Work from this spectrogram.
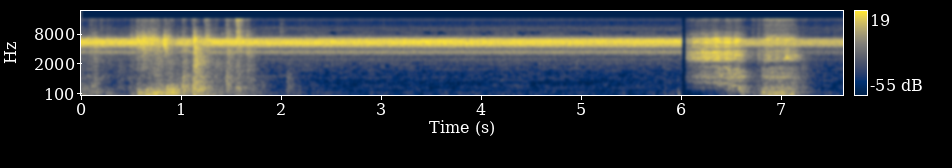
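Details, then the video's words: Nervous pony, apparently named Chico, in its stall: a loud, rough whinny burst lasting about a second, then a second shorter burst near the end, over a constant high shrill chorus of crickets. "Cavalo pônei nervoso na baía"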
